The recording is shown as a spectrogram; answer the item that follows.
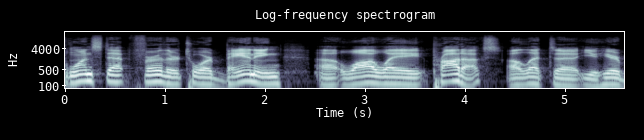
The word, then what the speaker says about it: Huawei: Huawei, that's right. H-U-A-W-E-I. It doesn't look like it should be pronounced Huawei, but this is like the Chinese Apple company.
